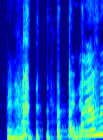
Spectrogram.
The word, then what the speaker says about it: Benhamou: Benhamou? The H is silent. It's the H. Yeah, It that's always, is. It's it's silent. silent. Yeah. Benhamou.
